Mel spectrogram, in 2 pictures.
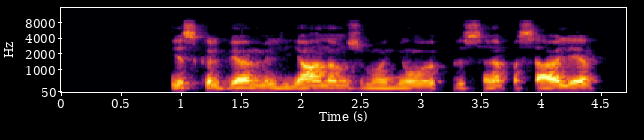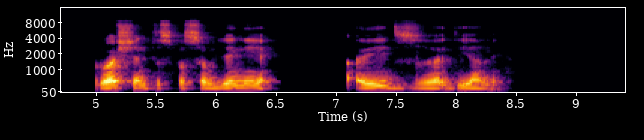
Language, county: Lithuanian, Alytus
